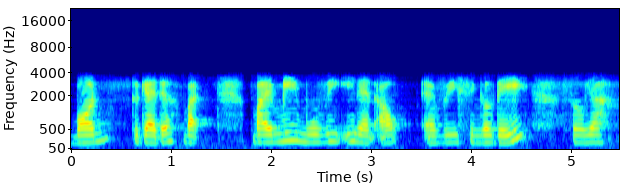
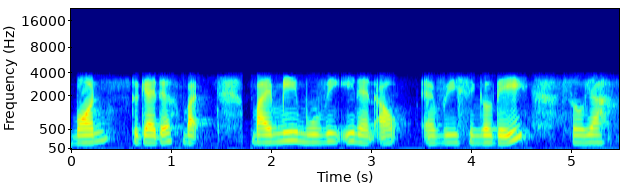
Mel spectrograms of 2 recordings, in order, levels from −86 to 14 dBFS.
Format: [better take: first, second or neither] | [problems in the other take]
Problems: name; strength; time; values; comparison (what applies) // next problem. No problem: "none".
second | room echo; dies away in 0.4 s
